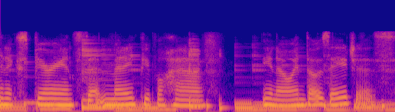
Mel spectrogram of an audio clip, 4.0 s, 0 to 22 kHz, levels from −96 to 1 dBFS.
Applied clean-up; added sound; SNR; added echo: none; Bass guitar; 5 dB; none.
